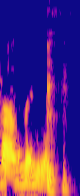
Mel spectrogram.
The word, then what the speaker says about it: aluminium: Made out of aluminium. – Sorry, you're the first person on this podcast to pronounce aluminum in the UK way, and it's just like, oh, right, different continent, different English. Got it.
